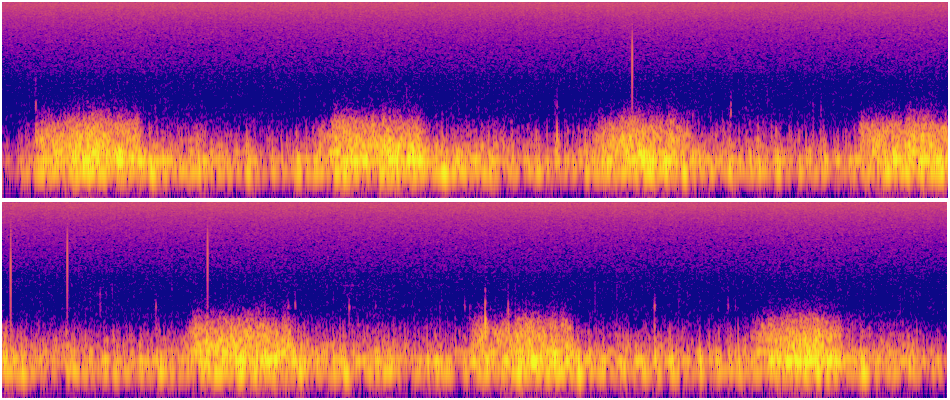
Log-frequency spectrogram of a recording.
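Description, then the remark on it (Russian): Laryngotracheal breathing heard through a stethoscope: about seven coarse, rushing breath cycles repeating at a steady pace of roughly one every four seconds. The sound is low and muffled, with no voices. “Таким образом, ларинготрахеальное дыхание представляет собой более грубый по тембру и высокочастотный шум, причем продолжительность выдоха превышает длину вдоха.”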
